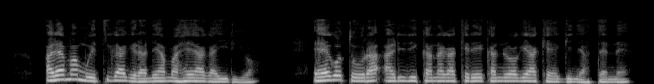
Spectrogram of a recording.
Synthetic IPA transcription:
aɾeamamwetiɣaɣeɾaneamaɦɛaɣaiɾiɔ | ɛːɣotoːɾaʔaɾiɾikanaɣakeɾeːkaneɾɔɣeakɛɡiɲatɛnɛ

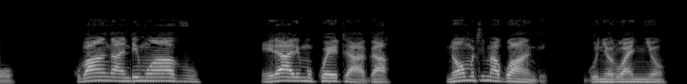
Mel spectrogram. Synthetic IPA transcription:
o | kuβaːŋɡandimwaːvu | e̞ɾaːlimukwe̞ːtaːɡa | no̞ːmutimaɡwaːŋɡe̞̰ | ɡuɲo̞lwaɲːo̞

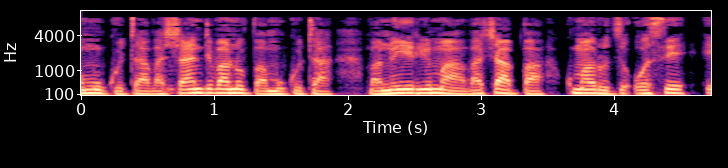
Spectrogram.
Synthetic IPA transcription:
muɡʱutaʋaʃandiʋano̞b͡vamuɡʱutaʋano̞iɾimaʋat͡ʃab͡vʱakumaɾud͡zoʔo̞se̞e

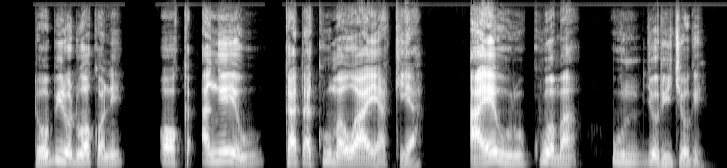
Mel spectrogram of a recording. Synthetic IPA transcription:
tɔobiɾodwɔkɔnɪ | ɔkaŋejeukatakumawajakɪa | aeuɾukwoma | und͡ʒoɾit͡ʃoɡɪ̰

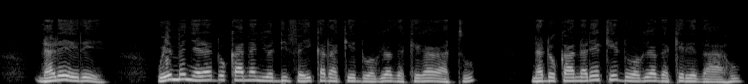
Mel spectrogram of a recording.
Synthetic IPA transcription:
naɾeːɾe | wemɛɲɛɾɛdokaːnaɲwɛdifɛikanakeːndoɔɣeɔðɛkeɣaɣatu | nadokaːnaɾeɛkeːdoɔɣeɔðɛkeɾeðaːɦu

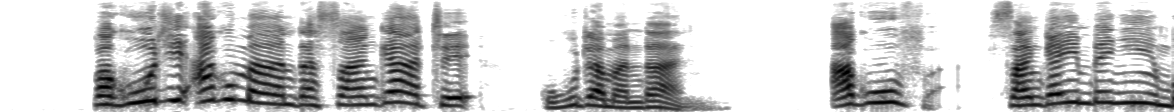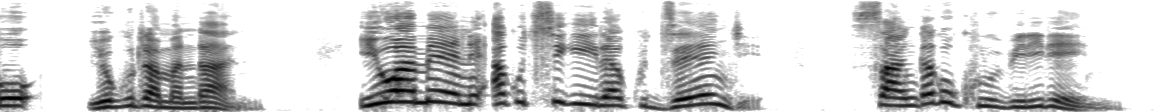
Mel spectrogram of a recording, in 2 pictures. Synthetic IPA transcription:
pak̬utiʔakumandasaŋɡatʰɛ | kukutamanda̰ːni | ak̬ufa̰ | saŋɡaimbɛɲimbɔ | jɔk̬utamanda̰ːni | iwɔamɛnɛʔakut͡sʰikiɾakud͡zɛnd͡ʒɛ̰ | saŋɡakukʰulup̬iɾiɾɛ̰ːni

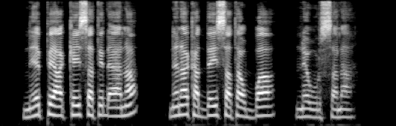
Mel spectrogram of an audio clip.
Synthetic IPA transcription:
neːpːɛhɐkːɛjsːɐt̪ɪɗɐjɐnɐ | nɛnɐkɐd̪ːɛjsːɐt̪ɐʊbːaː | nɛwʊɾsːɐnɐ

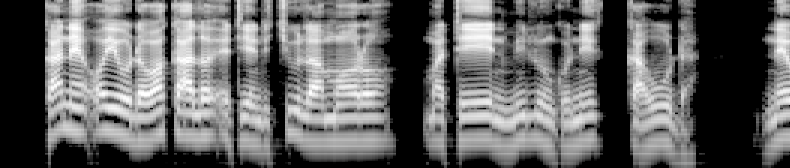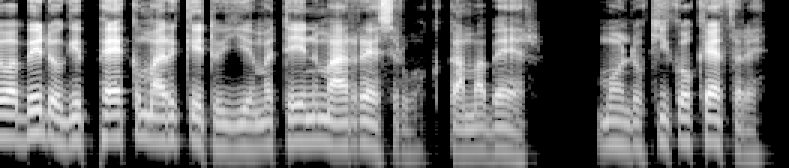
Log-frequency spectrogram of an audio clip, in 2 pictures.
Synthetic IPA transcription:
kanɛʔɔjʊdɔwakalɔetjendt͡ʃulamɔɾɔ | matɪnmilwoŋɡonɪkaʊda | nɛwabedoɡɪpɛkmarketojematɪnmarːɛsɾwɔkːamabɛr | mɔndɔkikokɛt̪ɾɛ

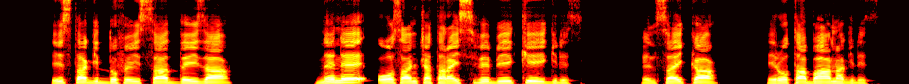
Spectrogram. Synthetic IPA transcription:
ʔɪst̪ːɐɡɪd̪ːɔfɛɪsːaːd̪ɛjɪzaː | nɛnɛo̞ːsɐnt͡ʃːɐt̪ɐɾɐjsːɪfɛbiːkːiɡɪd̪ɛs | hɛlsːɐjkːɐ | ʔɛɾɔt̪ɐbaːnɐɡɪd̪ɛs

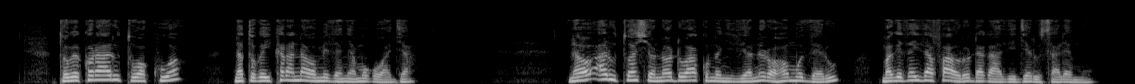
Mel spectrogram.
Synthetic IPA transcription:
toɣekɔɾaːɾutoɔkuɔ | natoɣeikaɾanaɔmeðɛɲamoɣwad͡ʑa | naɔʔaɾutoaɕiɔnɔːdowaːkomɛɲiðeɔneɾɔɦɔmoðɛɾu | maɣeðaiðafaoɾodaɣaːðied͡ʑɛɾusalɛmu

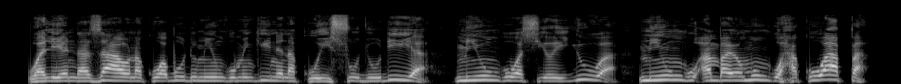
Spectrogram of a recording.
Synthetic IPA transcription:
wʔaliɛndazaɔnakuaɓuɗumiuŋɡumiŋɡinɛnakuisuʄuɗia̰ | miuŋɡuwasijɔiʄua̰ | miuŋɡuʔambajɔmuŋɡuhakuwapa̰

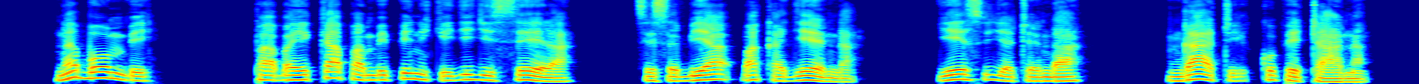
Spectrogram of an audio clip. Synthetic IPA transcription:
nabɔmbi | pabaikapambipinikiɟiɟisɛla | sɛsabijabakaɟɛnda | jɛsuɟatɛnda | ŋɡatikupɛtana

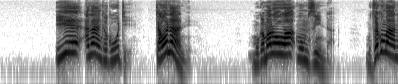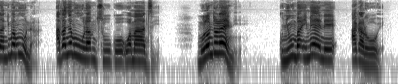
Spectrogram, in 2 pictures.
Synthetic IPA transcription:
ijɛanaŋkʰak̬uːti | tawɔnanḭ | mukamalɔwamum̩ziːnda̰ | mud͡zakumanandimwamuna̰ | ataɲamulam̩t͡sʰukɔwamaːd͡zi | mulɔndɔlɛnḭ | kuɲumbaimɛnɛ | ak̬alɔːwɛ̰

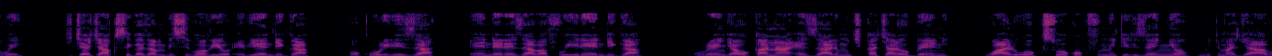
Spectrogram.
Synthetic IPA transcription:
βwe̞ | cice̞ːcaːku̥siɡazamuβisiβo̞βjo̞ʔe̞βje̞ːndiɡa | okuwuliɾiza | e̞nde̞ɾe̞zaːβafwiːɾe̞ːndiɡa | o̰lwe̞ːɲɟawukanae̞zaːlimuci̥kacalobe̞nḭ | waliwo̞ːku̥so̞ːko̞ːku̥fumitiɾize̞ɲːo̞mumitimaɟaːβe

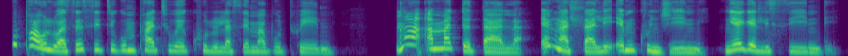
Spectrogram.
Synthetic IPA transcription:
upʰawuliwasesitʰiɣum̩pʰatʰiwekʰululasɛmaβutʰweːni | ŋ͡ǁaʔamad̥ʱɔd̥ʱalaɛŋaɬaliʔem̩kʰund͡ʒʱini | ŋɛɣɛlisiːndʱɛ

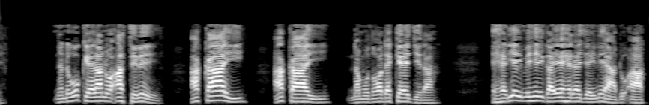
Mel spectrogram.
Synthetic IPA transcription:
naneɣokɛːɾanwɔʔateɾe | akai | akaːi | namoðɔːdɛkɛd͡ʑeɾa | ɛɦɛɾiaimeheːɡajɛɦɛɾɛd͡ʑainejadoʔa

